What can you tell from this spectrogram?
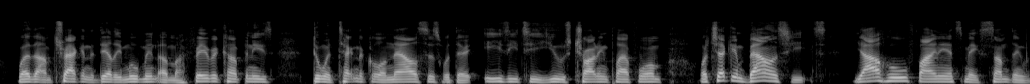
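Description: Nothing here stands out as a fault: the speech just has the usual call microphone processing on it, with the lowest bass trimmed away and nothing above about 8 kHz, which is what you'd expect from that path.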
